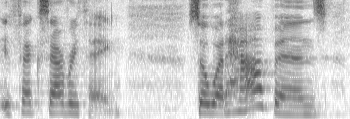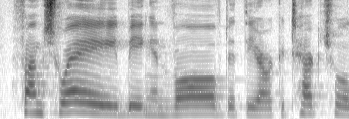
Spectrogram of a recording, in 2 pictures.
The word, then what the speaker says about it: Feng Shui: No, by the way, I say Feng Shui because I study with Asians and that's how they pronounce it. And it's actually Feng Shui, like Sui, you're not supposed to smile, so it's Feng Shui.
